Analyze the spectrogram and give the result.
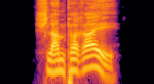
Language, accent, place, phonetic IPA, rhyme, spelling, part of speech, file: German, Germany, Berlin, [ʃlampəˈʁaɪ̯], -aɪ̯, Schlamperei, noun, De-Schlamperei.ogg
- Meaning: sloppiness, untidiness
